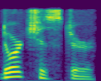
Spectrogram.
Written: Dorchester

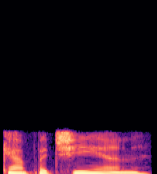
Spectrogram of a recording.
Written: Kampuchean

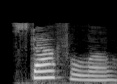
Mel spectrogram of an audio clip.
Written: staphylo

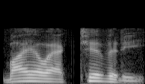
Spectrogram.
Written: bioactivity

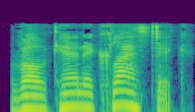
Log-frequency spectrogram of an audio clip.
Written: volcaniclastic

